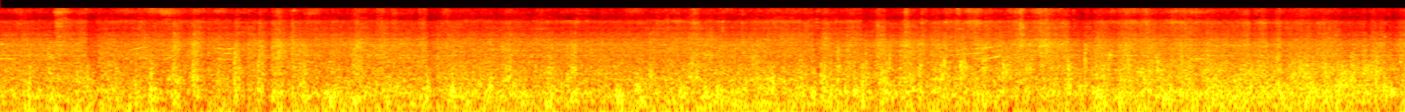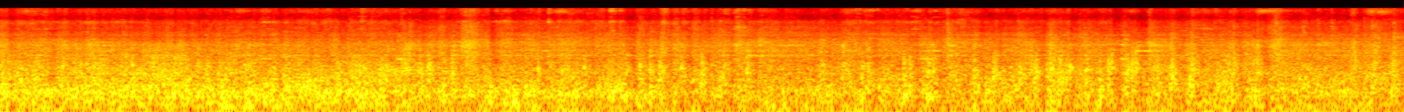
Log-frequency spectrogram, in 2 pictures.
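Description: Moving passenger train heard from an open coach window: the steady rumble and clickety-clack of the coaches' wheels on the rails, with a faint wheel squeal at times.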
